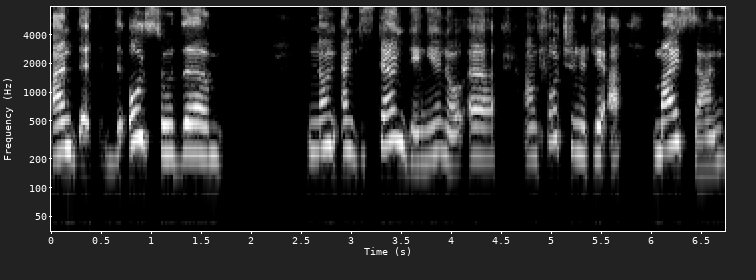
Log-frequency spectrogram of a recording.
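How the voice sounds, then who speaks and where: A woman with a non-native accent, a dark, mellow tone and lively intonation, at a fairly slow pace, in a dry, close sound with no echo. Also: fairly high pitch for a woman. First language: not English. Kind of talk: online group discussion. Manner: halting.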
